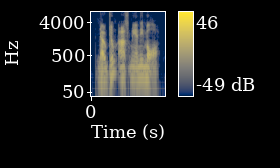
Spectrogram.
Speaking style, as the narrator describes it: said Hagrid gruffly

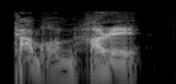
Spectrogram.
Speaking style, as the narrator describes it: growled Moody

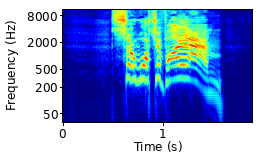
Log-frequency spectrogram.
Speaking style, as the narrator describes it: said Neville loudly

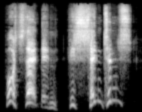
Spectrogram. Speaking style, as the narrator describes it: said Gaunt, his voice rising angrily

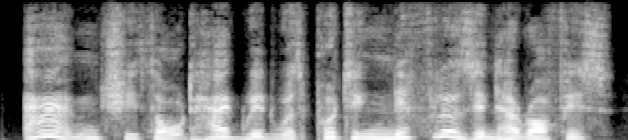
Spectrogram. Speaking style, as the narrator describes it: piped up Katie Bell

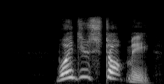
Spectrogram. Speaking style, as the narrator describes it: said Ron angrily

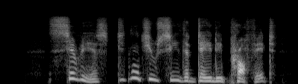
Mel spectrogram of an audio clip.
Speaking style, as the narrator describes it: said Hermione anxiously

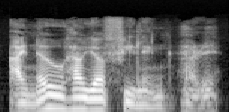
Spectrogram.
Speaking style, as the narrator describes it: said Dumbledore very quietly

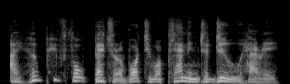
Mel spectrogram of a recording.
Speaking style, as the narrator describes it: Hermione whispered

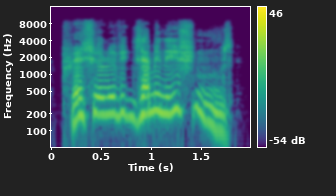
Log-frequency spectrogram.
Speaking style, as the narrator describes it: said the old wizard sympathetically

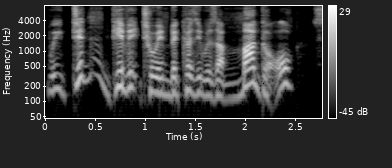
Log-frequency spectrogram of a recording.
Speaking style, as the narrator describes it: said Fred indignantly

